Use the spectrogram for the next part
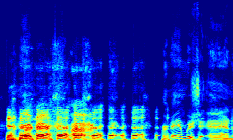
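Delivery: can't hold it together telling her stats; laughing. Real, not acted. Cracks up describing Anne.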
